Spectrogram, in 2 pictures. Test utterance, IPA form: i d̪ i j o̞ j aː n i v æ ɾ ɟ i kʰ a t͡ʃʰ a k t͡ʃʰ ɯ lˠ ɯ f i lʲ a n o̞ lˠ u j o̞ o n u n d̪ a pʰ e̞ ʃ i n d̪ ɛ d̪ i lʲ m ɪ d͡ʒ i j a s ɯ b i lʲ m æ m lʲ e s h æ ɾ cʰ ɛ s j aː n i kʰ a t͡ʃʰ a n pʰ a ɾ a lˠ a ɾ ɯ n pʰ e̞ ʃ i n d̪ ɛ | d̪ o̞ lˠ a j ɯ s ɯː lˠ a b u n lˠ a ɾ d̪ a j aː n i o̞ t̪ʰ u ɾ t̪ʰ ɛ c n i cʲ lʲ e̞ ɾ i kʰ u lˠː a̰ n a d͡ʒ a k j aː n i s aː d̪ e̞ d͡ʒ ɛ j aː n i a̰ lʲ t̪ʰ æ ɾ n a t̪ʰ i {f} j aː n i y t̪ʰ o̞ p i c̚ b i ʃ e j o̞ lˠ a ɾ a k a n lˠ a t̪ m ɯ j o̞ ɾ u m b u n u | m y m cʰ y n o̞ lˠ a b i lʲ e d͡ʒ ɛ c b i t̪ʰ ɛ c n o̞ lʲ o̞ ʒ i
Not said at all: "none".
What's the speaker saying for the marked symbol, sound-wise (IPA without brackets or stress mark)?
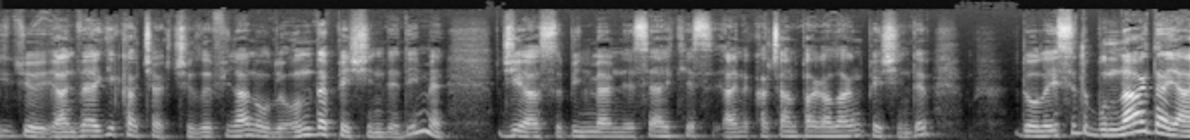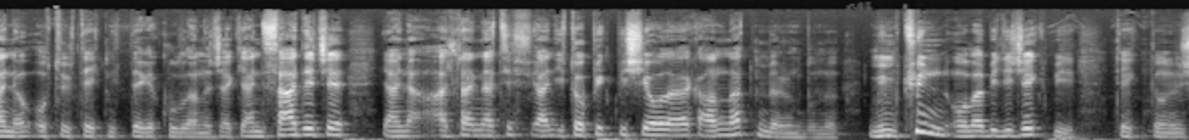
f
